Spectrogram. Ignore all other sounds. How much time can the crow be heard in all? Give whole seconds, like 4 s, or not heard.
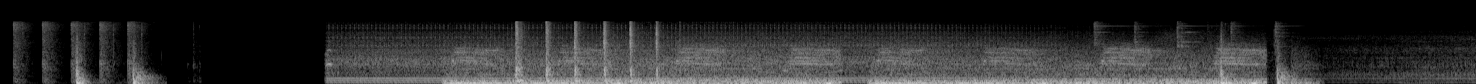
9 s.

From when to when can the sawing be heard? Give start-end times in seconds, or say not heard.
not heard.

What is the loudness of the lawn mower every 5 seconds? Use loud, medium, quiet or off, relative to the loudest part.
loud, loud, medium.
